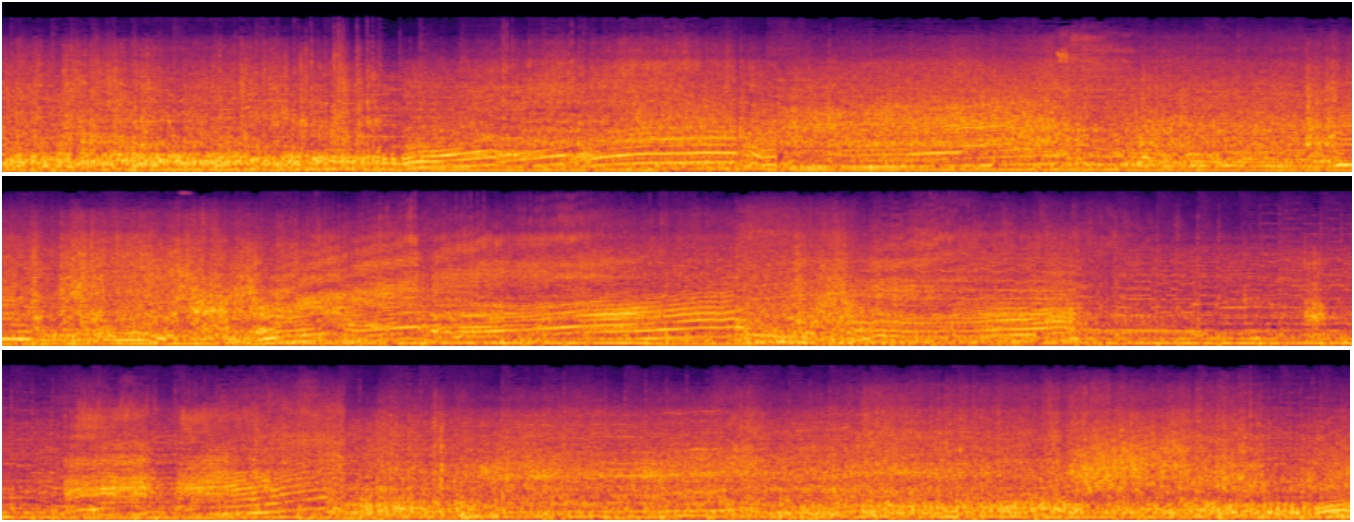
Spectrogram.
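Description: A rally car engine roars and revs hard, rising and dropping through the gears.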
